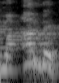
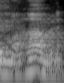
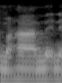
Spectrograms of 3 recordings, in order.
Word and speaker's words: Muhammad: i said mohammed sir and he told me it's pronounced moved back here and the accent is on the second syllable and i went away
